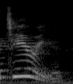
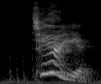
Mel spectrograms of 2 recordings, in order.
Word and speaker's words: Tyrion: But I used to tell people, if you can say Presbyterian, you can say Tyrion. No, it's not spelled the same way, but if you can say Presbyterian, you can say Tyrion, okay?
